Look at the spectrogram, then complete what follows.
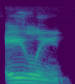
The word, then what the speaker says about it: Aileen: It's not Eileen, it's Aileen.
